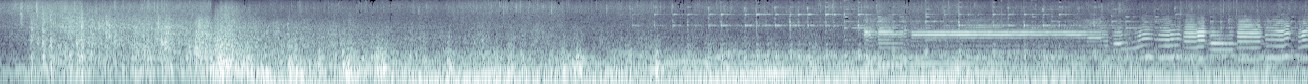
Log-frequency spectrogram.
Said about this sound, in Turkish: Yağmur yağıyor.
